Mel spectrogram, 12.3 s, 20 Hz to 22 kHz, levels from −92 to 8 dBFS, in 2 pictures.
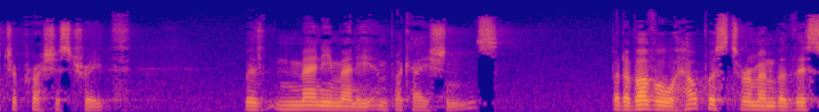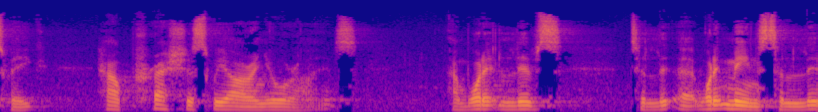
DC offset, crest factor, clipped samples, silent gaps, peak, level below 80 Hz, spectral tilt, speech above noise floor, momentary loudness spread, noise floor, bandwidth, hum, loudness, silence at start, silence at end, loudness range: under 0.1%; 24 dB; under 0.1%; none; -2 dBFS; -72 dBFS; -3 dB/octave; 33 dB; 14 LU; -57 dBFS; 14.5 kHz; none; -24 LUFS; 0 s; 0 s; 4 LU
